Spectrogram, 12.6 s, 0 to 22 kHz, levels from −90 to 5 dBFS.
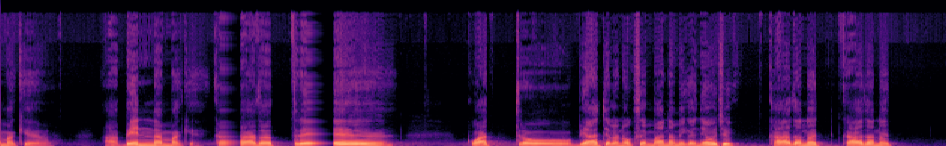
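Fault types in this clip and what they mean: gain pumping: The speech level rises and falls with its own loudness throughout the clip, a swing of roughly 5 dB. The likely cause is input gain set far too high for the microphone, with a fast limiter or compressor pulling it back down on every peak. Loud and quiet passages end up close in level, so the speech sounds squashed.
short stall from a late packet: From 2.23 to 2.29 s the sound is briefly held where it should have moved on. The receiver's jitter buffer ran dry when a packet failed to arrive on time, so it stretched the last bit of audio by about 38 ms until the packet turned up, then resumed from the same point. Nothing is lost, but the held sound carries a faint buzzy or slightly dipped quality.
call audio freeze: Two freezes occur, from 2.95 to 3.21 s and from 4.09 to 4.46 s. Each one holds the last sound as a fading buzz or hiss for about 247 ms and 345 ms respectively, without falling fully silent. 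This is likely caused by packets delayed in transit emptying the jitter buffer, with the receiver filling the wait by extending the last sound. Playback then picks up where it stopped, so the speech is interrupted but not cut.
jitter buffer speed-up: After "semana mi ganow", from 9.67 s to the end, the speech runs at about 109% speed with its pitch unchanged, so it sounds hurried. The jitter buffer had accumulated more audio than its target, as happens when delayed packets arrive in a burst. To shed that excess delay, the receiver repeatedly cut out short pitch-period-length slices, removing around 0.3 s in total over this stretch.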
